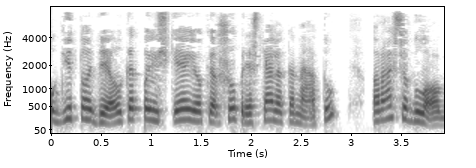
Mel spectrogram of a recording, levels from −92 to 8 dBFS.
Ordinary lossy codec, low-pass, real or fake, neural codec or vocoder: MP3, 32 kbps; 7.2 kHz; fake; codec, 16 kHz, 4 kbps, FreqCodec, larger model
